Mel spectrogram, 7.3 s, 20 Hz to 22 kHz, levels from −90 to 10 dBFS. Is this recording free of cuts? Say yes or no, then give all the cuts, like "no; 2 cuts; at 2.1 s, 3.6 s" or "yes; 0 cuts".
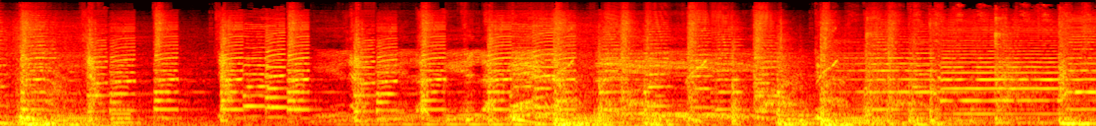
no; 1 cut; at 6.0 s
